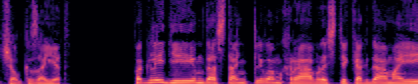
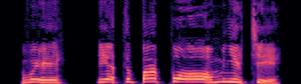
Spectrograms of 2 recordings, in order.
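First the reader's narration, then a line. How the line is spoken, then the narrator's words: Shouting. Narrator (Russian): крикнул он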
